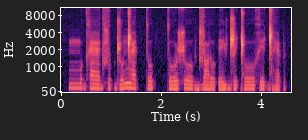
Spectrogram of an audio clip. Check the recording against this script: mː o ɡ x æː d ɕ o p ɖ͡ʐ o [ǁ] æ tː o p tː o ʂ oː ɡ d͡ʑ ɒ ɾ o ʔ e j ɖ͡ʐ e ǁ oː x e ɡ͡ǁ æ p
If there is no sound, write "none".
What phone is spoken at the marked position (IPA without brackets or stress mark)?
ŋ͡ǁ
